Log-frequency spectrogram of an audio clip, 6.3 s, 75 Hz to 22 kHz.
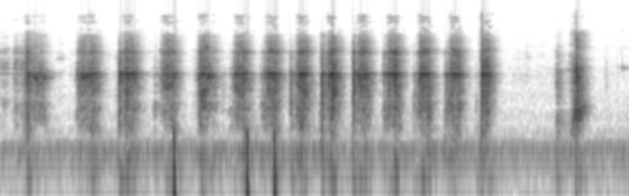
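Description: Metal screw threads rasping as a threaded T2 filter adapter is twisted by hand onto the end of a telescope: a quick, even run of scraping turns, about three to four a second, with a few dull knocks, then one last scrape near the end. The threads are long, so it takes many turns.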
